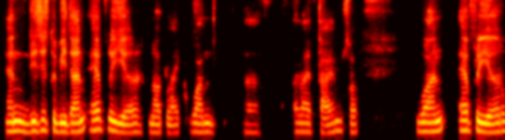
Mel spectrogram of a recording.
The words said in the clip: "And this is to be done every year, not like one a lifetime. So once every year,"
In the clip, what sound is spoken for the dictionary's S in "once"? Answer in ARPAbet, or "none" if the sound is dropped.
none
